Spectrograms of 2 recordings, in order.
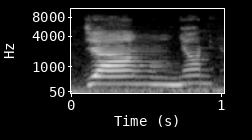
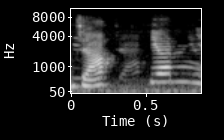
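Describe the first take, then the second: First: The middle consonant is a nasal ng sound. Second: The middle consonant is a plain k sound. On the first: The speaker calls it right. "dibacanya adalah Jangyeon gitu" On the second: The speaker calls it wrong. "tulisannya sih Jakyeon ya"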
